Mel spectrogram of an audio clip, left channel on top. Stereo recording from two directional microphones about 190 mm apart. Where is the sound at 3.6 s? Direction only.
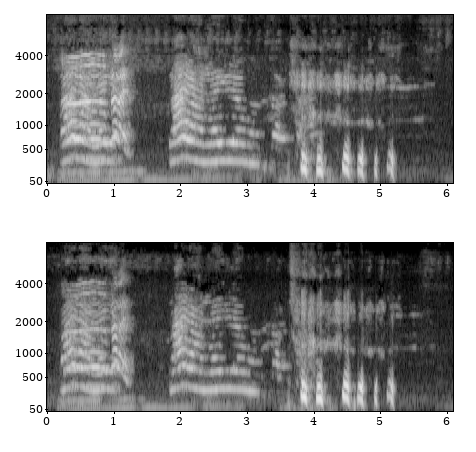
30° right (ahead or behind).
